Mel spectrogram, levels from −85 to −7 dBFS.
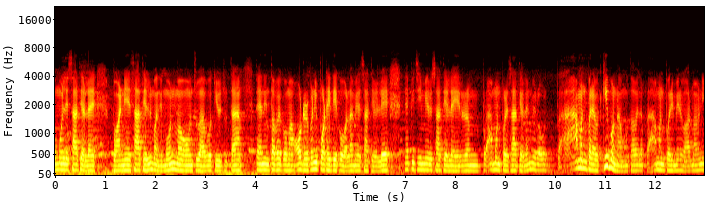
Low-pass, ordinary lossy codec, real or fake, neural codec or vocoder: none; none; real; none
